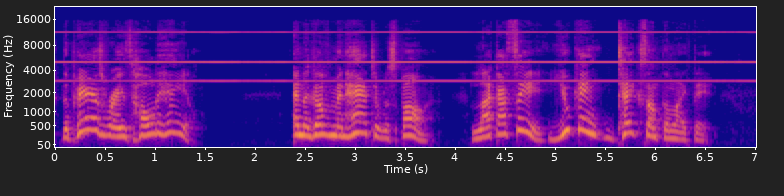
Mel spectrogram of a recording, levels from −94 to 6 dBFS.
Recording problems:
high-pitched whine; loud; throughout; 5 kHz, 9 dB below the speech

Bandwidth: 15.5 kHz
